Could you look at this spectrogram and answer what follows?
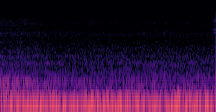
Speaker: So quiet when you compare it to my car. Like, you all know how my car is when it revs. Compare that to, like, it's so mild. I forgot how quiet these new Hemis are from the factory nowadays.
